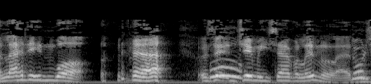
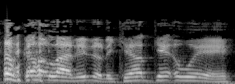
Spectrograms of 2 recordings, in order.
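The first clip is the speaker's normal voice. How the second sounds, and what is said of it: Put-on Yorkshire accent. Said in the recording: “that works in a Yorkshire accent”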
